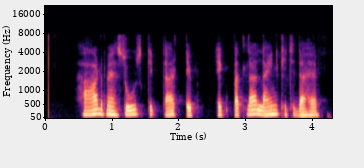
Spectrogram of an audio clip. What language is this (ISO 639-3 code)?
pan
